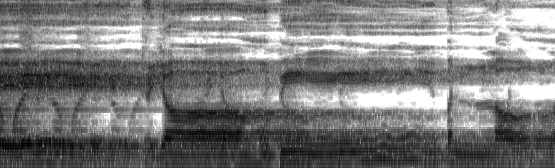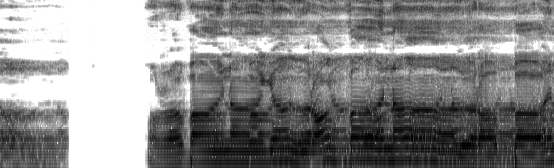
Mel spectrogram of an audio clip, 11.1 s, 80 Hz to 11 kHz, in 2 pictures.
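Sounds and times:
man singing into a microphone: 0.0 - 6.1, 7.0 - 11.0.

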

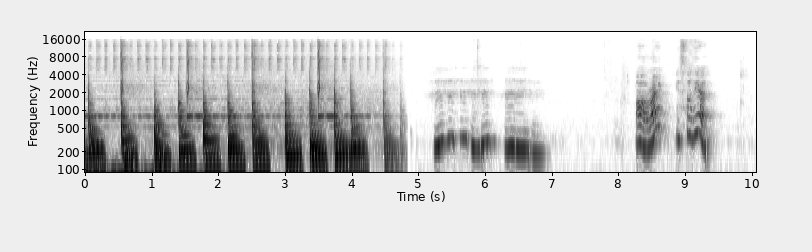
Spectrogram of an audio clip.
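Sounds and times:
woman humming: 5.2 - 7.1.

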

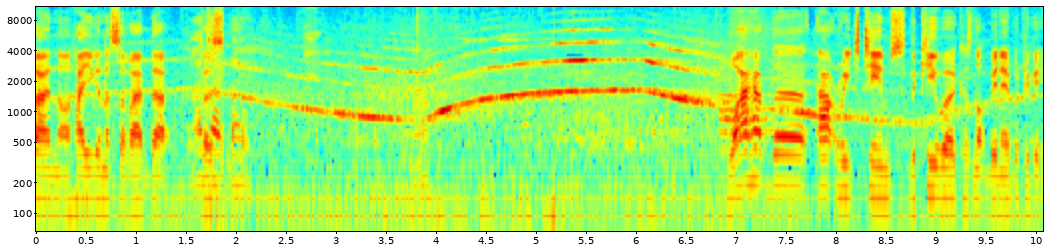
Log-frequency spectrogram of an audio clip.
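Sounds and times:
emergency vehicle siren wailing: 0.0 - 10.0
road traffic rumble: 0.0 - 10.0.

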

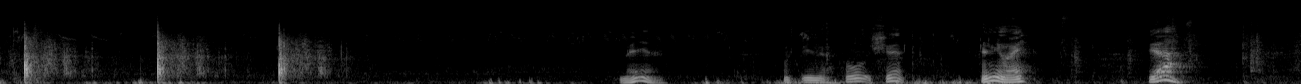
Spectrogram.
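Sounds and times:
gunshots with echo: 0.0 - 3.8.

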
